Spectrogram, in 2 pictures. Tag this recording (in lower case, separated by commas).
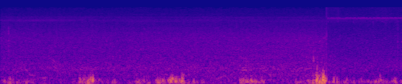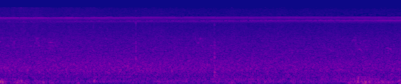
speech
